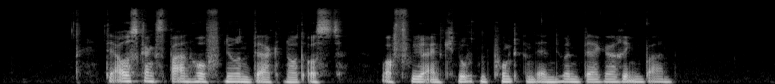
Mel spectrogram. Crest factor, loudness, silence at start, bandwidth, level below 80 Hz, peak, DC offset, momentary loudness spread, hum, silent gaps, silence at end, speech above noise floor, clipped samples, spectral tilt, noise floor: 18 dB; -20 LUFS; 0.75 s; 14.5 kHz; -56 dBFS; -2 dBFS; under 0.1%; 7 LU; none; none; 1.05 s; 44 dB; under 0.1%; -6 dB/octave; -63 dBFS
